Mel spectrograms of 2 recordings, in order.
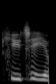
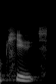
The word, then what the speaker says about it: Qt: working in C++ and QT or cute depending on how you wish to pronounce it so that probably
